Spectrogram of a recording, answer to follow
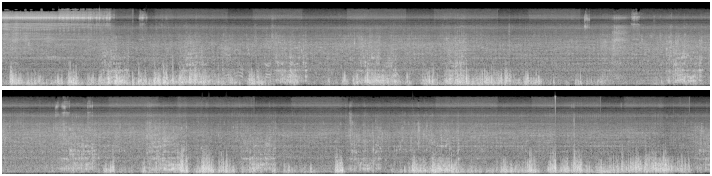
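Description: Wind buffeting the microphone on a small open fishing boat, in uneven gusts, with indistinct voices.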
